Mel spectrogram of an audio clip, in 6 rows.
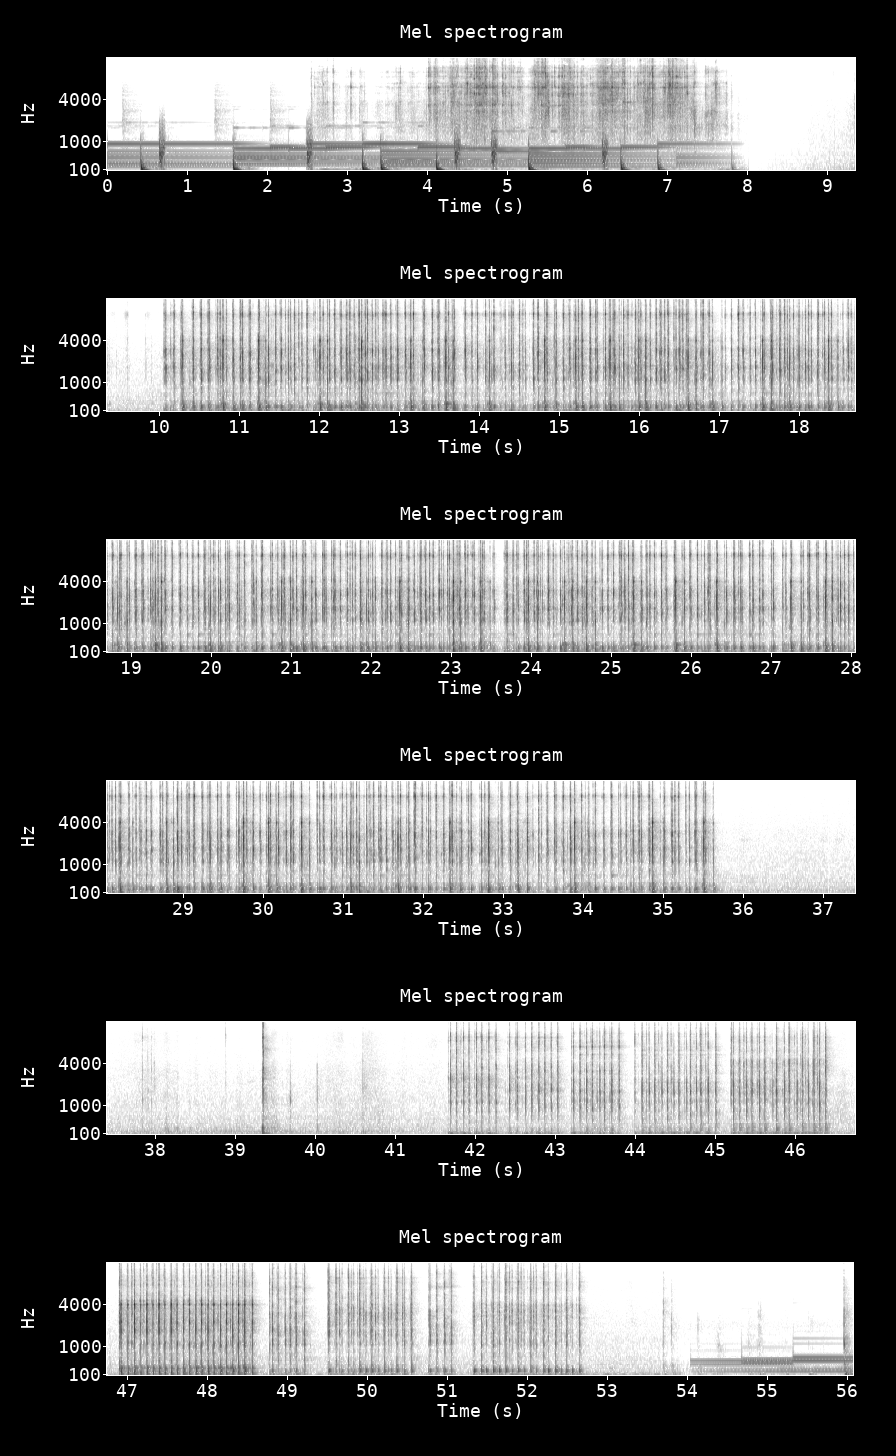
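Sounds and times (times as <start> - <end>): mechanical keyboard typing: 2.6 - 7.8, 10.0 - 35.7, 41.7 - 52.8.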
